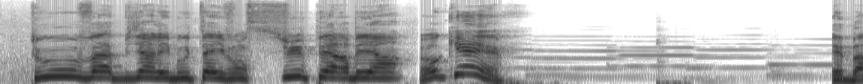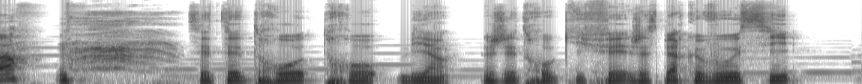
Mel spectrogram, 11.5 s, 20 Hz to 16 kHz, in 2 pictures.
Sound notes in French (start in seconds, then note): 6.1 il rit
